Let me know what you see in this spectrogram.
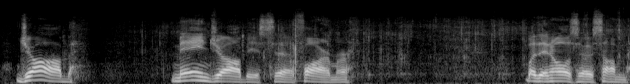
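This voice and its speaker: A man with a Finland Swedish accent at a very slow pace, medium pitch and ordinary pitch variation, with long, frequent pauses over noticeable background noise. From Finland, Swedish-speaking area. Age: 40s. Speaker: farmer and streamer. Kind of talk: casual livestream chat. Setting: outdoors, cycling on gravel. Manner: halting, with fillers and repetitions.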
